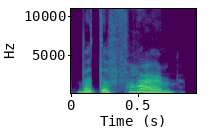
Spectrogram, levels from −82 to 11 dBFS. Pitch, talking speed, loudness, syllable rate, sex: 255 Hz, 190 wpm, -15 LUFS, 3.9 syllables/s, female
